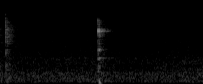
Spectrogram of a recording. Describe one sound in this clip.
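A game stone clicks onto a wooden board.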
